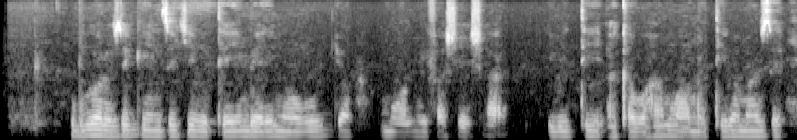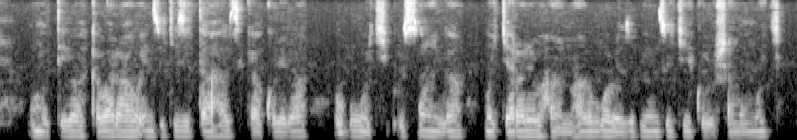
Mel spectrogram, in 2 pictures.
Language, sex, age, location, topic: Kinyarwanda, male, 18-24, Huye, agriculture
